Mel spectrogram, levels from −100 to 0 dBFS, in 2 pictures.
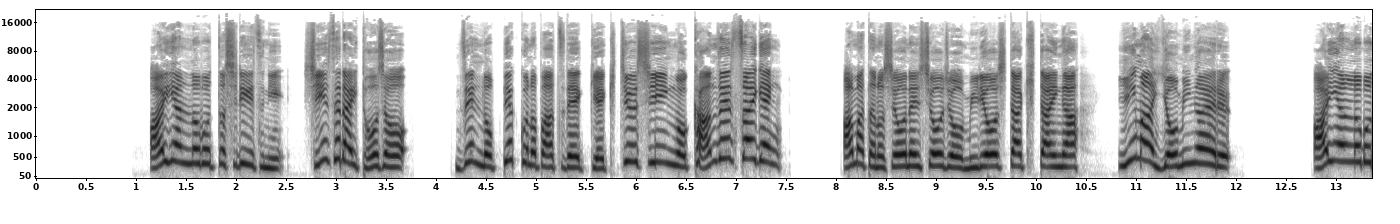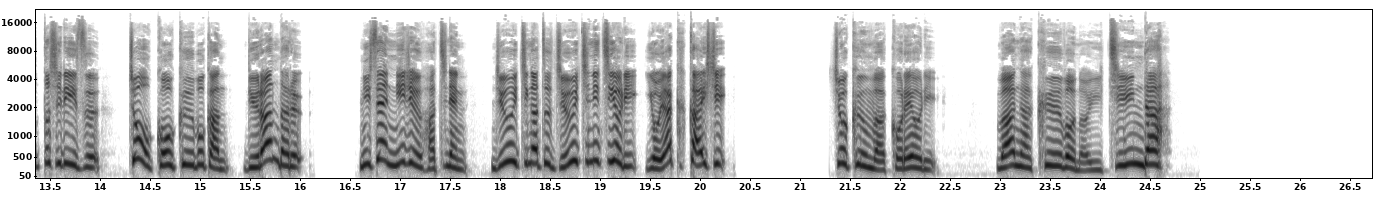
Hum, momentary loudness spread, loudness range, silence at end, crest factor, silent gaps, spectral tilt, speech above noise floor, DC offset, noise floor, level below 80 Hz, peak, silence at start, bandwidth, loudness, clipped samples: none; 8 LU; 4 LU; 2.1 s; 16 dB; 3.77-4.14 s, 7.55-8.04 s, 12.08-12.74 s, 16.14-16.55 s, 20.36-21.28 s; -2.5 dB/octave; 65 dB; under 0.1%; -80 dBFS; -72 dBFS; 0 dBFS; 1.15 s; 17.5 kHz; -15 LUFS; under 0.1%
